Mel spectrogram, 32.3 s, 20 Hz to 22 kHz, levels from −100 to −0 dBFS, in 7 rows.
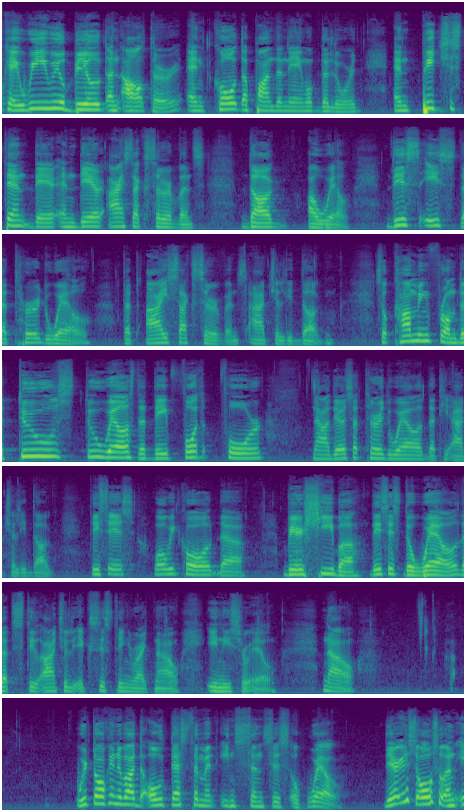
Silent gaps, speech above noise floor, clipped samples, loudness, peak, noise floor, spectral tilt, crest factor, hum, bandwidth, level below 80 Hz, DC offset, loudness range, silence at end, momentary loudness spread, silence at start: none; 39 dB; under 0.1%; -27 LUFS; 0 dBFS; -65 dBFS; -5 dB/octave; 26 dB; none; 15 kHz; -62 dBFS; under 0.1%; 8 LU; 0 s; 15 LU; 0 s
